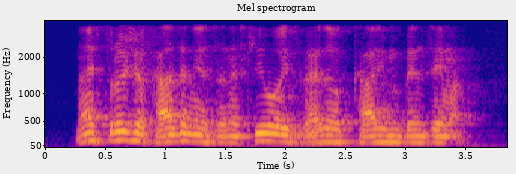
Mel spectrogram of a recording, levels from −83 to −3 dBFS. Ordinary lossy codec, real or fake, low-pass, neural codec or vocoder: none; real; 3.6 kHz; none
